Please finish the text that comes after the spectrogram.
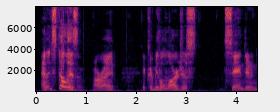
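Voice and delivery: indignant outburst. Real, not acted. Gamer insisting to viewers the dune isn't famous, indignant. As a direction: shout down the claim it's famous.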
